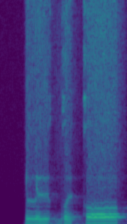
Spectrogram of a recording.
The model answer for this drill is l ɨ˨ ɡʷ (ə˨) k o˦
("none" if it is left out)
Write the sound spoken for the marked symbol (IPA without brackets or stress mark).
ɨ˨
